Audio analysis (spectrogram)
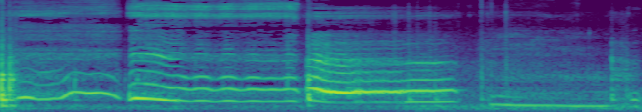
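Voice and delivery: long high wail, sliding down; gasp, then let out a falling whine; imitated long wail. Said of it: "just sitting there, like".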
